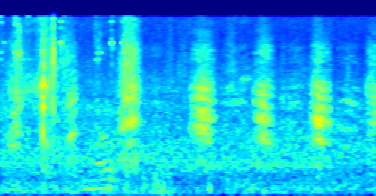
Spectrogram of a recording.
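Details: Australian Cattle Dog mix puppy, an adoptable foster in the San Francisco Bay Area, USA, herding and playing with his foster sister; short high yips and squeals repeated about every second, with a person speaking firmly.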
